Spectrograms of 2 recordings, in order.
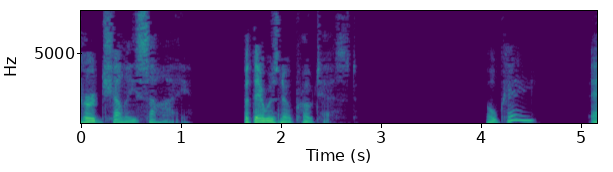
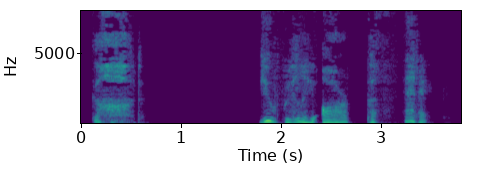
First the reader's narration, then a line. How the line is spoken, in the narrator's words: she murmured with a smile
